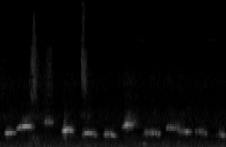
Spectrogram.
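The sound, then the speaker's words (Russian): A person whistles alone, imitating wind, a quick run of about a dozen short, clear notes that hop up and down in pitch, fairly quiet, with no talking. “Просто ветер, просто пустота, вот этот свист.”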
